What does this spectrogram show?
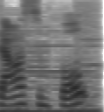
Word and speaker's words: Das Boot: It's pronounced like boat. Das boat.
